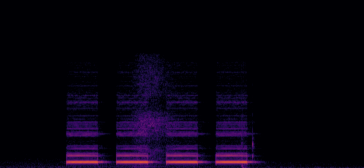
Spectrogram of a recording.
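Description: An alarm clock beeps loudly in four quick bursts.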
